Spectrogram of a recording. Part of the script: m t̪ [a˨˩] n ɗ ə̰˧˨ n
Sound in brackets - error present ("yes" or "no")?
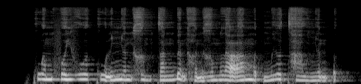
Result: yes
